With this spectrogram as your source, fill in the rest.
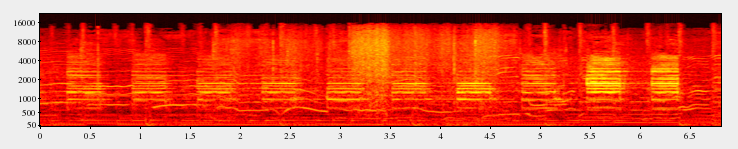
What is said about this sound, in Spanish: Bueno, no era un Nuclear Meltdown, era simplemente la alarma del reloj, del móvil, perdón.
